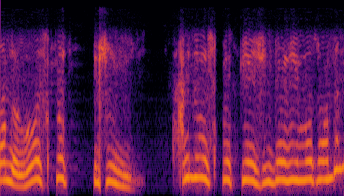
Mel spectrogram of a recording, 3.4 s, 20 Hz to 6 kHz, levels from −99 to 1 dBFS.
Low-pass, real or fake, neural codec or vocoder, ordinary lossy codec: 5.4 kHz; fake; vocoder, 22.05 kHz, 80 mel bands, HiFi-GAN; none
